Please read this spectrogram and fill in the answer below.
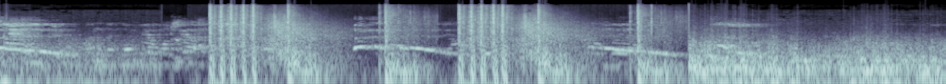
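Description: Gunfire in three rapid bursts, about a second and a half in, at three seconds and just past four seconds. Between the bursts a man cries out, each cry falling in pitch.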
